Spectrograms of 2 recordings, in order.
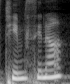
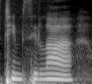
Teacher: he says Timsina, which would be the Dakota dialect, of meaning the wild turnip. But then in Deloria, she says Timsila, which would be Lakota dialect with the L sound.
